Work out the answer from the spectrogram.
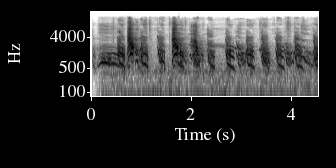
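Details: Grey francolin calling: a quick run of harsh, strongly descending notes with a few louder, sharper bursts among them. No other sounds stand out.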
